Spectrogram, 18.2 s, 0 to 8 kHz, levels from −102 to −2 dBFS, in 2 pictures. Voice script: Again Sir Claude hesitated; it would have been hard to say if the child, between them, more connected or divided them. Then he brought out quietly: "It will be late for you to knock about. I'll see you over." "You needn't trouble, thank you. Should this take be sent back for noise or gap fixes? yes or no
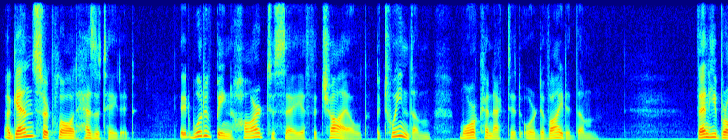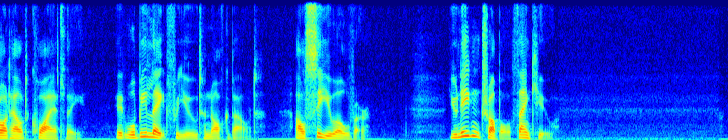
no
